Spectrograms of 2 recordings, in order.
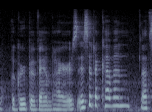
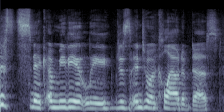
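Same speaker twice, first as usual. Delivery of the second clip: laughing through the words, louder; amused aside; 3 semitones higher, 6 dB louder than usual. Real, not acted. Joking after laughing at the line.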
